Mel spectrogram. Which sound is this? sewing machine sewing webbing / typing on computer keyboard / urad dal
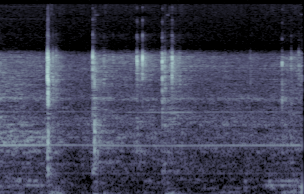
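typing on computer keyboard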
